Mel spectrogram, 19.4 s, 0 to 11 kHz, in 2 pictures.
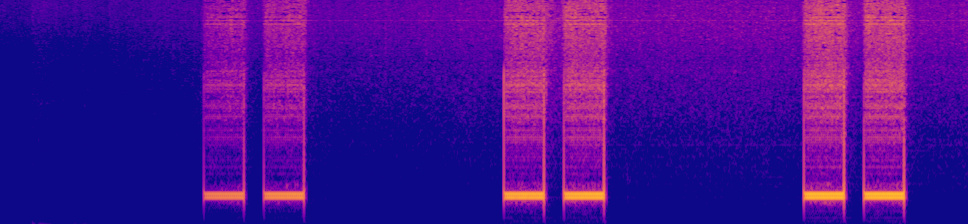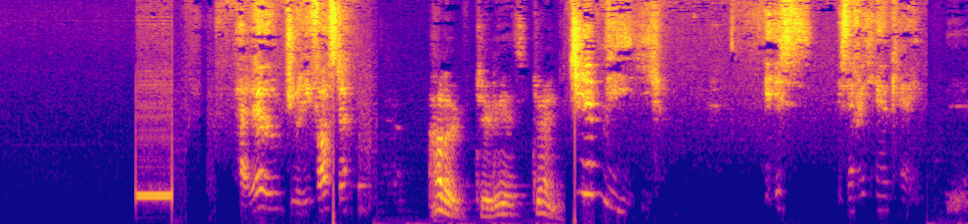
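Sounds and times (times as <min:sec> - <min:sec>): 
telephone ringing tone: 0:02.0 - 0:03.1, 0:05.1 - 0:06.1, 0:08.0 - 0:09.1, 0:11.1 - 0:11.5
speech: 0:12.3 - 0:16.1.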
